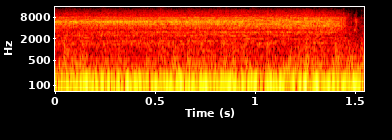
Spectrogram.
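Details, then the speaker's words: New replacement water pump under the kitchen sink of a 2021 Jayco 224 BH camper, switched on after install: steady low hum with rushing water that cuts back near the end; repressurizes and shuts off, working well. "Repressurizes and shuts off when it's done. So that's working well."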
